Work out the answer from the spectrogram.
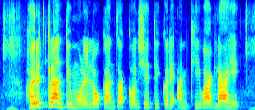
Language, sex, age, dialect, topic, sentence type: Marathi, male, 41-45, Standard Marathi, agriculture, statement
